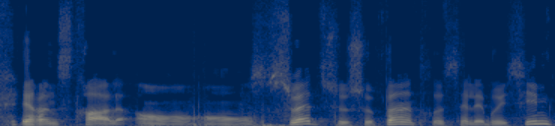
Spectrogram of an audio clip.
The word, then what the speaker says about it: Ehrenstrahl: Cette représentation de Charles XI, donc c'est toujours Ehrenstrahl, hein, on doit dire Ehrenstrahl, on ne fait pas la prononciation allemande. Ehrenstrahl en Suède, ce peintre célébrissime qui nous représente Charles XI en Apollon.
